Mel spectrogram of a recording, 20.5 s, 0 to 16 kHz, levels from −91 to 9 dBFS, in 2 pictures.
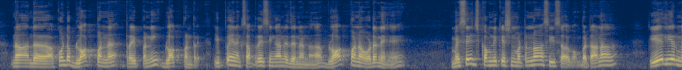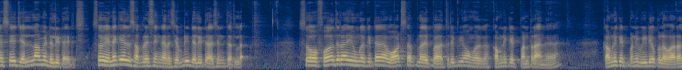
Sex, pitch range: male, 120-175 Hz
